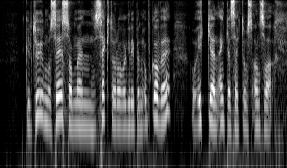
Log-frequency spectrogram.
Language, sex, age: Norwegian, male, 31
